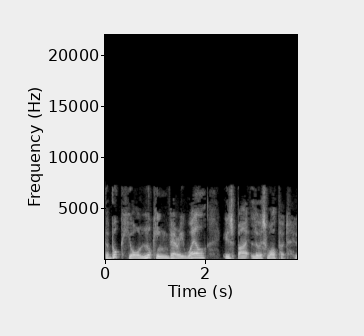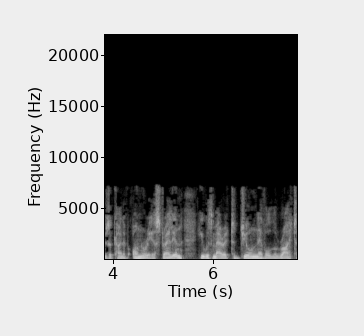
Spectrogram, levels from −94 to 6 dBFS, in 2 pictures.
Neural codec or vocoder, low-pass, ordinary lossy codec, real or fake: none; 7.2 kHz; MP3, 32 kbps; real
